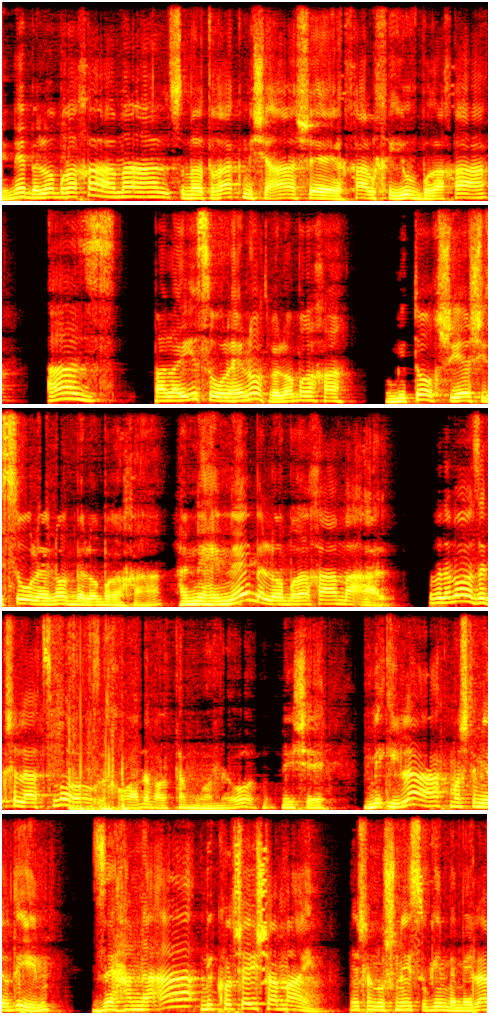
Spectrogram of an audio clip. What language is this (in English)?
Hebrew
